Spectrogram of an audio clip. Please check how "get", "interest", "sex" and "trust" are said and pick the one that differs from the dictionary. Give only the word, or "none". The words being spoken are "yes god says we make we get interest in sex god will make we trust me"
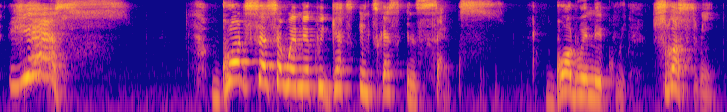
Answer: none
